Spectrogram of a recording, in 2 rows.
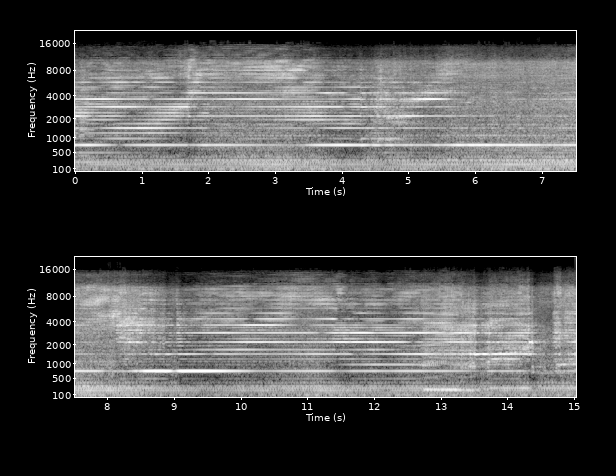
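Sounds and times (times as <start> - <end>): router spindle whine: 0.0 - 15.0
bit cutting wood: 11.2 - 15.0.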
